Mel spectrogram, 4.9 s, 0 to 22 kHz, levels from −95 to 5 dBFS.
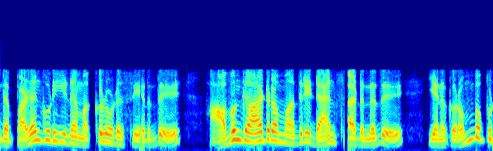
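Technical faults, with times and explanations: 1.40 to 1.46 s and 3.44 to 3.52 s, packet loss on an ADPCM call: about one packet (20 ms of audio) and then roughly two (40 ms) went missing and were filled with silence, leaving hard-edged holes. The decoder's adaptive predictor and step size then no longer matched the sender's, so the speech resumes with slight distortion until it resynchronises over some tens of milliseconds, on a narrowband line consistent with 32 kbit/s G.726.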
